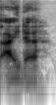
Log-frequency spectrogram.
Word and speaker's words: Eide: And normally, I would correct them and say, no, it's Eide. But in Norway, it is actually pronounced Ida. I don't know why we pronounce it Eide in my family, rhymes with Heidi.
